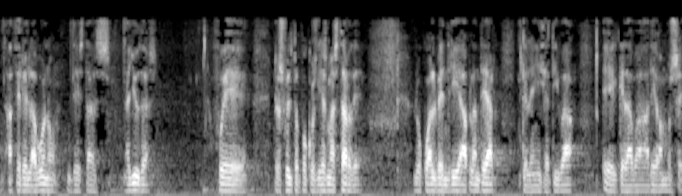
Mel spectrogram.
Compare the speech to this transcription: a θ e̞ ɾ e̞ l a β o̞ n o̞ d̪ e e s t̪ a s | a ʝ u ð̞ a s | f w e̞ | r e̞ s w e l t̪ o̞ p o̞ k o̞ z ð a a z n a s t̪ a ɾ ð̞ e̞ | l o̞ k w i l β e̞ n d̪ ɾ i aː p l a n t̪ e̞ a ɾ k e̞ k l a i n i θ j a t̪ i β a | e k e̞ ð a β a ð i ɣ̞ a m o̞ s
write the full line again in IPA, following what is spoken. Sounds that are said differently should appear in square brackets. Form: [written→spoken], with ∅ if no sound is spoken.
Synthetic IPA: a θ e̞ ɾ e̞ l a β o̞ n o̞ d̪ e e s t̪ a s | a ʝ u ð̞ a s | f w e̞ | r e̞ s w e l t̪ o̞ p o̞ k o̞ z ð [a→i] a z [n→m] a s t̪ a ɾ ð̞ e̞ | l o̞ k w [i→a] l β e̞ n d̪ ɾ i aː p l a n t̪ e̞ a ɾ k e̞ [k→∅] l a i n i θ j a t̪ i β a | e k e̞ ð a β a ð i ɣ̞ a m o̞ s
